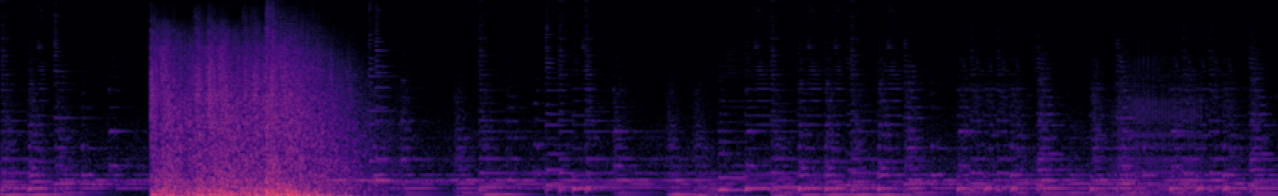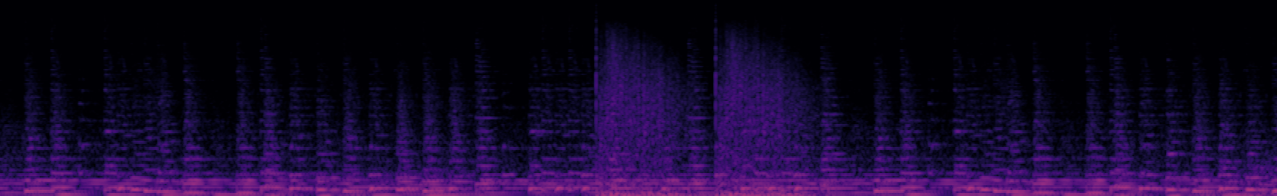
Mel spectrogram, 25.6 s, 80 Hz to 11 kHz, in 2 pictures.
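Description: Ship cannon broadside in the pirate game Caribbean Legend: a sharp, loud blast early on, followed by a second softer boom about 17 seconds later, both over a steady musical soundtrack.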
